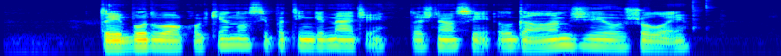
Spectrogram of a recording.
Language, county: Lithuanian, Klaipėda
